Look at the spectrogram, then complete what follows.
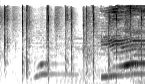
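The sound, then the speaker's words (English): Several sharp hand claps in an uneven rhythm from actress Siobhan McSweeney, clapping for herself as she is welcomed onto a show, with a voice letting out rising, drawn-out cheers over them. “Clapping myself.”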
